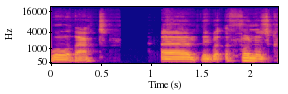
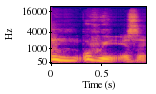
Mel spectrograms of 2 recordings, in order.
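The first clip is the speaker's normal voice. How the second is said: put-on posh British creature voice, higher; 5 semitones higher than usual. Showing how the British version would say its name: obnoxiously British Wheezing voice. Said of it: "the British one would have just like".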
